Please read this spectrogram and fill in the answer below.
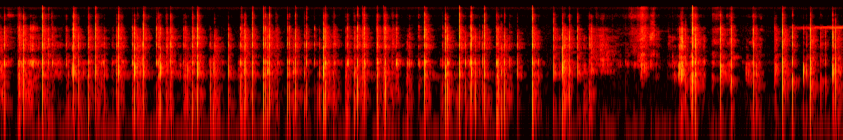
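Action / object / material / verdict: tap / small plastic bowl / plastic / none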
